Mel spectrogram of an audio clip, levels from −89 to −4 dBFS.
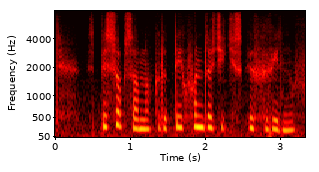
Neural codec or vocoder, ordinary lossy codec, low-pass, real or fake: codec, 16 kHz, 0.3 kbps, FocalCodec; none; none; fake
